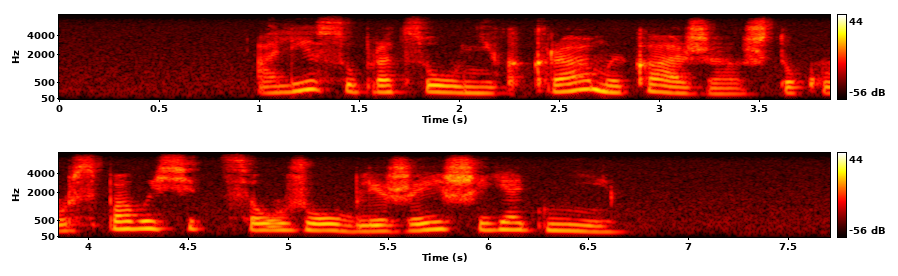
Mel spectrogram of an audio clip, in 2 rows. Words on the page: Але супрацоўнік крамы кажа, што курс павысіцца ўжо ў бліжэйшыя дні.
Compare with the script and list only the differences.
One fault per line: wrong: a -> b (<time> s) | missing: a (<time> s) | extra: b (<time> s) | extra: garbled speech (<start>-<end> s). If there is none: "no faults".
no faults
